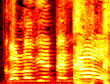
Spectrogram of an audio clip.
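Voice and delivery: high comic shriek of protest; pained Tarzan cry. Acted. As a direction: yell in mock pain at the chimp. Playing Tarzan in pain. (grito agudo de dolor fingido)

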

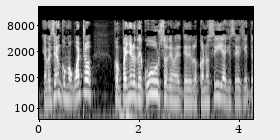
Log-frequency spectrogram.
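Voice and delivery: normal talking voice

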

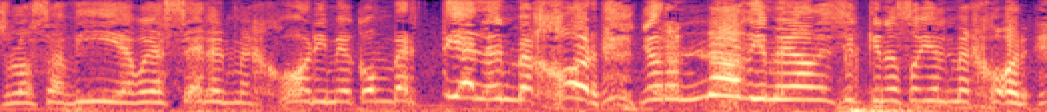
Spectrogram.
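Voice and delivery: rising to a triumphant shout; messianic shouting speech. Retold or imitated. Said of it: "es como un mesías total". (discurso mesiánico que sube hasta el grito)

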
